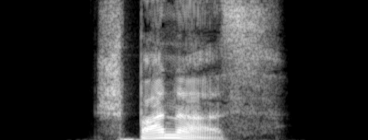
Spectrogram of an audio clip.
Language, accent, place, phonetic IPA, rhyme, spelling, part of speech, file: German, Germany, Berlin, [ˈʃpanɐs], -anɐs, Spanners, noun, De-Spanners.ogg
- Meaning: genitive singular of Spanner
